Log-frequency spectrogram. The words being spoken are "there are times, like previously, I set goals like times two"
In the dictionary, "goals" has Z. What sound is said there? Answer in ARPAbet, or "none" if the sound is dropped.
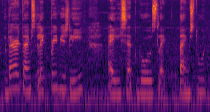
S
